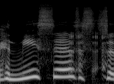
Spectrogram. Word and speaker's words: Knossos: on the way here kesis like she was like just think of c c c you got to say the K you got to say the K not silent folks my name is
